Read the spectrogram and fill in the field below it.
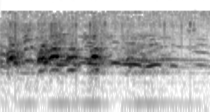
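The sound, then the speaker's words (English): Several sled dogs, among them King, howl and bark together in an excited chorus as they are released one by one, with overlapping yips and wavering howls rising and falling continuously, loud, no talking. “She released each dog in turn, while King leaped and barked instructions to his mates.”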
